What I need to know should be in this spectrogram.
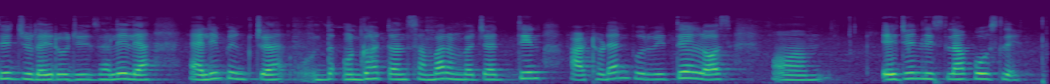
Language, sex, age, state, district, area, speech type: Marathi, female, 18-30, Maharashtra, Amravati, urban, read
